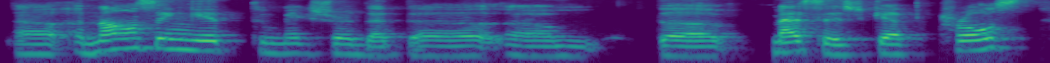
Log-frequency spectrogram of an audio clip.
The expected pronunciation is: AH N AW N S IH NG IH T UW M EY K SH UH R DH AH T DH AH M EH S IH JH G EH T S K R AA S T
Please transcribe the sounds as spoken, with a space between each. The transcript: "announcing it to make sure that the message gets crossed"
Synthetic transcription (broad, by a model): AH N AW N S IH NG IH T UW M EY K SH UH R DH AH T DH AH M EH S IH JH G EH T K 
